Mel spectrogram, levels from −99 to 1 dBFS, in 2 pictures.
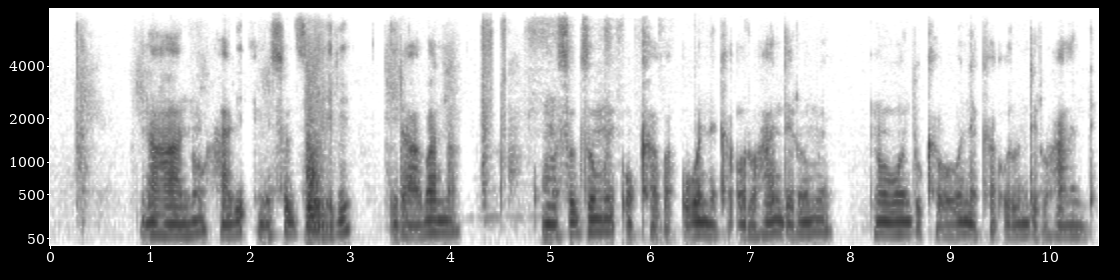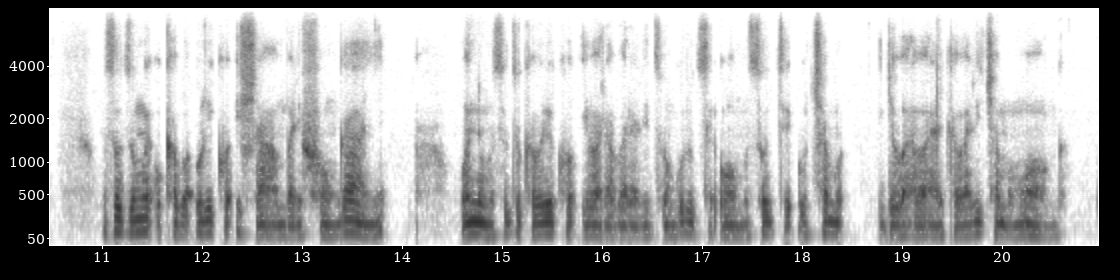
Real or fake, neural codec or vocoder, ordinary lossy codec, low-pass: fake; vocoder, 44.1 kHz, 128 mel bands, Pupu-Vocoder; Opus, 32 kbps; 7.2 kHz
